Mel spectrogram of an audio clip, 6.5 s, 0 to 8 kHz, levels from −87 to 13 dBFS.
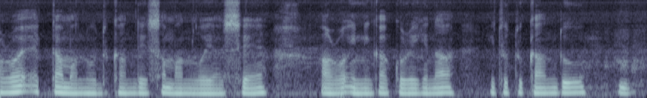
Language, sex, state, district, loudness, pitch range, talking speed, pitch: Nagamese, male, Nagaland, Dimapur, -18 LUFS, 105-115 Hz, 120 wpm, 110 Hz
